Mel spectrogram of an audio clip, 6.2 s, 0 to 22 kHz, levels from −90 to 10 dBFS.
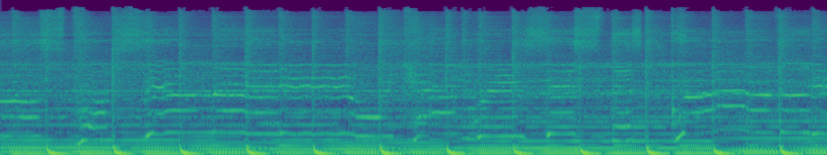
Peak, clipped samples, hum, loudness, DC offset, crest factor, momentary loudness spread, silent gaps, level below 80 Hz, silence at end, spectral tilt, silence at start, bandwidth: -2 dBFS; under 0.1%; none; -17 LUFS; under 0.1%; 14 dB; 1 LU; none; -20 dBFS; 0 s; -4 dB/octave; 0 s; 18 kHz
